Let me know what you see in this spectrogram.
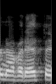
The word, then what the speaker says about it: Navarrete: It's Jennifer Navarrete, if you can roll your R's. If not, I've also been called Jennifer Never Ready, and that also works.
